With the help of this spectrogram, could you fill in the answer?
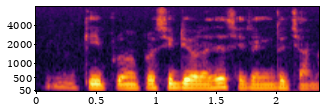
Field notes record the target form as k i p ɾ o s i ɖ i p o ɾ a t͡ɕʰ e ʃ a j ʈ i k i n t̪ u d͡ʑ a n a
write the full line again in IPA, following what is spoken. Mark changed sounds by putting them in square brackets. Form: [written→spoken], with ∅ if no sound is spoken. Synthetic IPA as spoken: k i p ɾ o s i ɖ i [p→∅] o ɾ a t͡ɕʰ e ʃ [a→e] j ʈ [i→a] k i n t̪ u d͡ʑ a n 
